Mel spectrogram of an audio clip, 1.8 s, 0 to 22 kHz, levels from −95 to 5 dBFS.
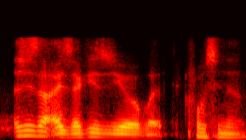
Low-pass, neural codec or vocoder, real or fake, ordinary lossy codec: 7.2 kHz; codec, 16 kHz, 1 kbps, X-Codec, HuBERT features, trained on balanced general audio; fake; MP3, 48 kbps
